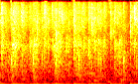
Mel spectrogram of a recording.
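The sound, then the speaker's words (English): A short round of clapping welcomes an interview guest, a football player, its fairly soft, busy patter of many hands continuing evenly throughout. “Let's welcome Josh with a big hand.”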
